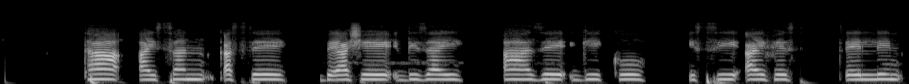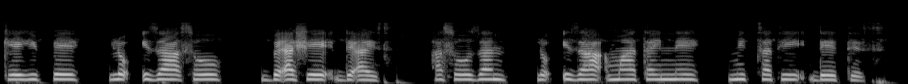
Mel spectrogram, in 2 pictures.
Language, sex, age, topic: Gamo, female, 25-35, government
